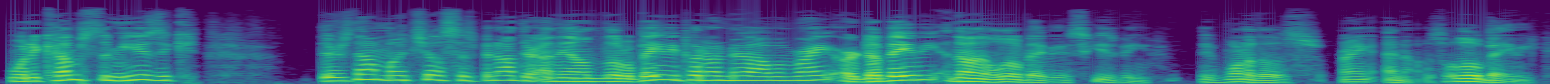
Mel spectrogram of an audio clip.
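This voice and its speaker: A man's voice: a little high, big pitch swings, quick pace, a little mellow, dry recording, dull audio. Man rambling casually in a dry studio. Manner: conversational, rambling, thinking aloud. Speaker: podcast host. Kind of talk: casual solo monologue. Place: home or small studio.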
